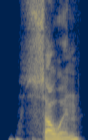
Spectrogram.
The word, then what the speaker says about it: Samhain: the ancient Celtic festival of Samhain pronounced soin the Celts who live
